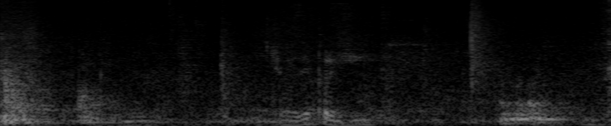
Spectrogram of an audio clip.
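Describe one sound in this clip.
Billiard balls click together on a table.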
